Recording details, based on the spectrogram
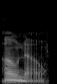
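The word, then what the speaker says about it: Ohno: child-sized little girl robot and her name is Ono and if you're curious how that's spelled it it is the word o and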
